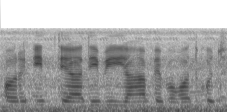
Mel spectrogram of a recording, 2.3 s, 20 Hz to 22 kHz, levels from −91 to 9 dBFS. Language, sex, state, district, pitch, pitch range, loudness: Hindi, male, Chhattisgarh, Raipur, 135 Hz, 130-140 Hz, -17 LUFS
